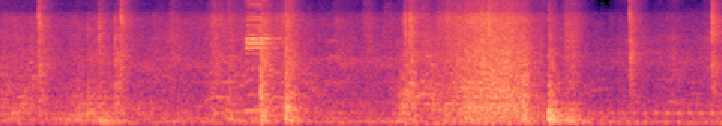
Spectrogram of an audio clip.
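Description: Whole pomfret being picked out of a crate and tossed one by one into plastic crates, landing as a series of irregular thuds and slaps, with a longer rustle of fish being shuffled by gloved hands about three seconds in.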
